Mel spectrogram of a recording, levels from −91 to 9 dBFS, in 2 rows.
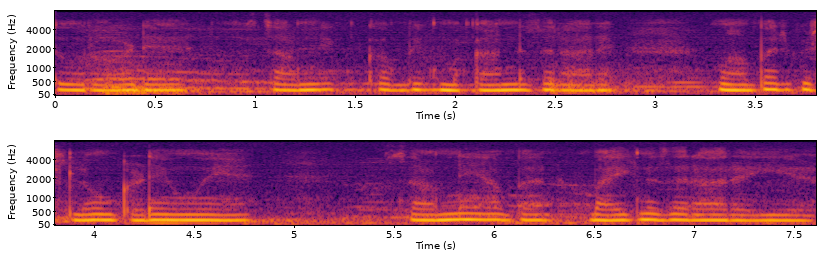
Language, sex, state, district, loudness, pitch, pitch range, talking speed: Hindi, female, Bihar, Vaishali, -12 LUFS, 195 Hz, 195-205 Hz, 205 wpm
